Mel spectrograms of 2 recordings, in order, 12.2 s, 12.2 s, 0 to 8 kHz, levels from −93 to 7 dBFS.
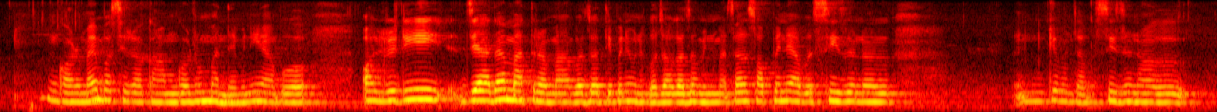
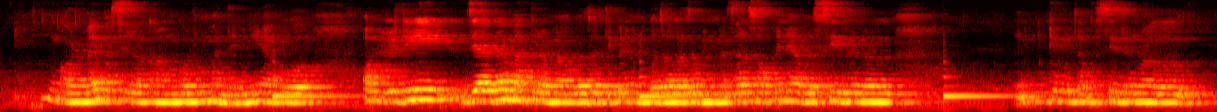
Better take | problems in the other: first | background sound (Tabla); 12 dB below the speech // room echo; dies away in 1 s

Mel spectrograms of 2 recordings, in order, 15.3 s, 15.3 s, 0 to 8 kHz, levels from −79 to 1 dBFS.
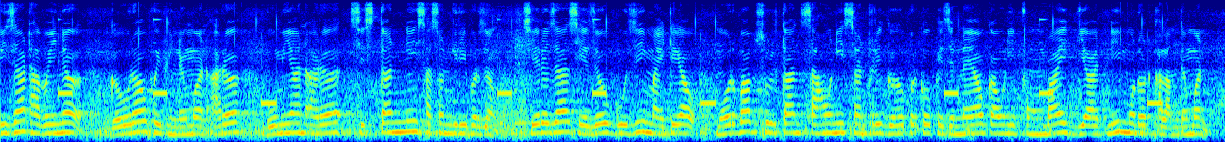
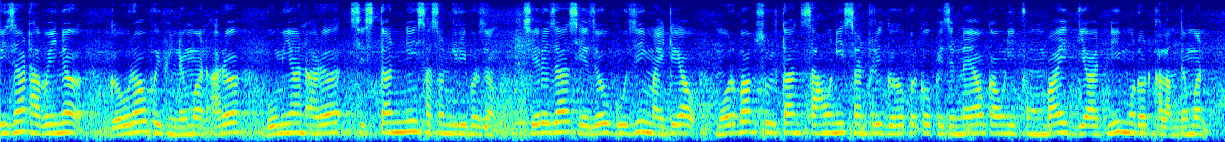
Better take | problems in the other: second | background sound (Telephone); 10 dB below the speech

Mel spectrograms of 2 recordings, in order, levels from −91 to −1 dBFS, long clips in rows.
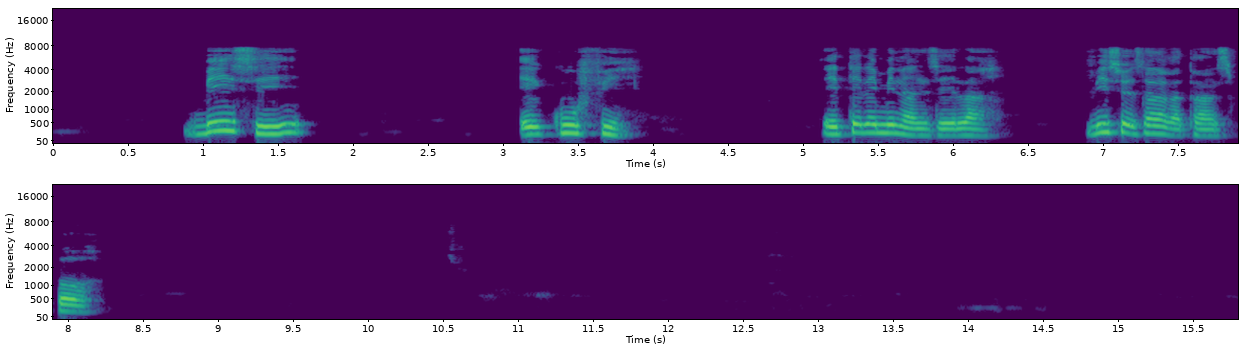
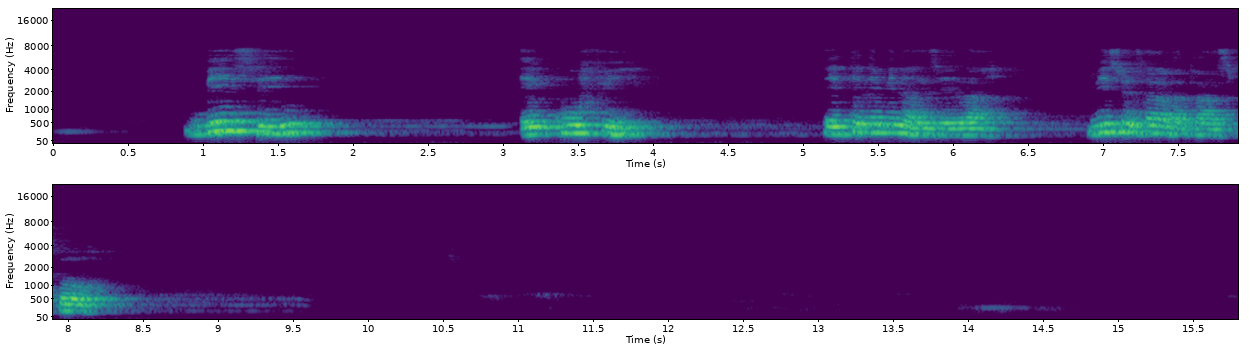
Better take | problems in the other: first | room echo; dies away in 0.7 s

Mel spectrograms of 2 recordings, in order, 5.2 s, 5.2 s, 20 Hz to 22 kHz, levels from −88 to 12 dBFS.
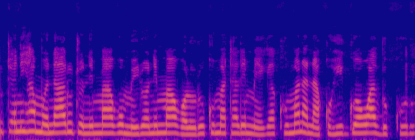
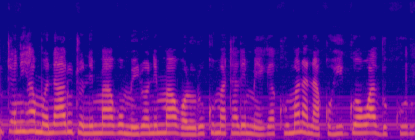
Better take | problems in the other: first | background sound (Wind instrument, woodwind instrument); 19 dB below the speech

